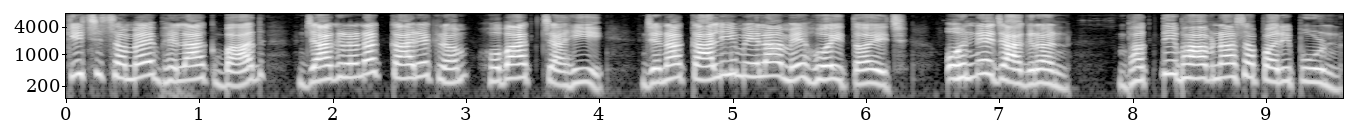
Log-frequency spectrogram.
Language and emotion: Maithili, neutral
